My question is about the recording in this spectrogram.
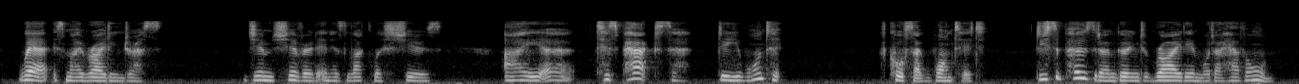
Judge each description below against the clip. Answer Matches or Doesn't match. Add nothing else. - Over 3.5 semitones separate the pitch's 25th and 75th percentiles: Doesn't match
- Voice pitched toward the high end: Doesn't match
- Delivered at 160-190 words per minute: Matches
